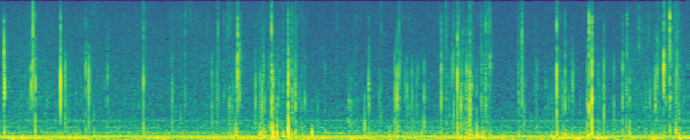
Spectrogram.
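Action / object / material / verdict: scrape / plastic zip bag filled with fabric / plastic / none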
